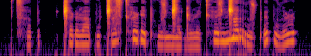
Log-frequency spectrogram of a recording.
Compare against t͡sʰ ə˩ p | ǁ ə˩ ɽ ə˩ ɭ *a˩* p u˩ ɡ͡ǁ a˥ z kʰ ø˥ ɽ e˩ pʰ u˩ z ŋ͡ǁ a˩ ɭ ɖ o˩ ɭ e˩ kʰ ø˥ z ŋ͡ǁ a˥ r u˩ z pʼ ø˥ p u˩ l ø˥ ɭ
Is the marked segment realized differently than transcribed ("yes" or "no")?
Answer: no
